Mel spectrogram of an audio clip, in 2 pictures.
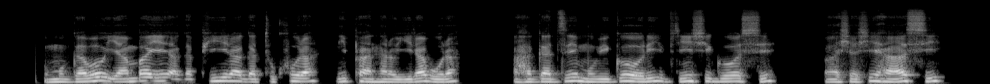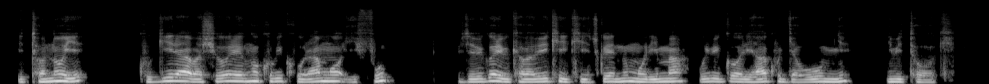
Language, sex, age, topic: Rundi, male, 18-24, agriculture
